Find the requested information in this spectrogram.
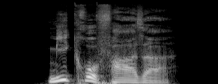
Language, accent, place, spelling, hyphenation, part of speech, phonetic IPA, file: German, Germany, Berlin, Mikrofaser, Mi‧kro‧fa‧ser, noun, [ˈmiːkrofaːzɐ], De-Mikrofaser.ogg
- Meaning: microfiber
